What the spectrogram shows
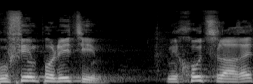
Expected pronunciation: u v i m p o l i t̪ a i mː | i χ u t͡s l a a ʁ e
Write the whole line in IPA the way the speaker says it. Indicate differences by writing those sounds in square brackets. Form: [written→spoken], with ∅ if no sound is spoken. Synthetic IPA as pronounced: u [v→f] i m p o l i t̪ [a→i] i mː | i χ u t͡s l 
